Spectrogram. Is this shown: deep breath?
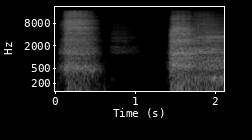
yes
